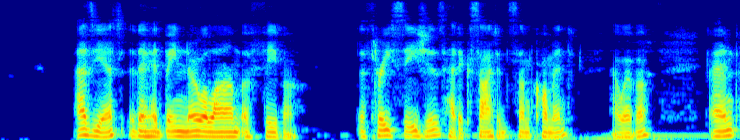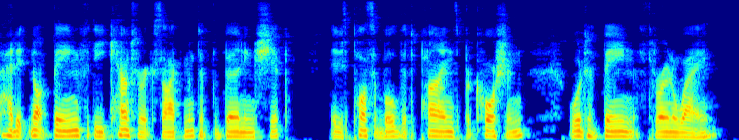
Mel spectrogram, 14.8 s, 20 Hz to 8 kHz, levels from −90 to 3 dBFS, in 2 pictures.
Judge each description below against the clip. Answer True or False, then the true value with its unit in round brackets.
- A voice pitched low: True (105 Hz)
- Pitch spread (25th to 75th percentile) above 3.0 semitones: False (2.4 semitones)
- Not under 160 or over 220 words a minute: True (165 wpm)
